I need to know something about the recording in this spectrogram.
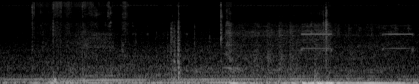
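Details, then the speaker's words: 2007 BMW X3 with rough idle, stalling and codes 2A82/2D06 (air-mass system/sensor), after replacing the mass airflow sensor: steady, even low idle with no hunting, only light clicks; normal idle. "Well, it's most definitely not fluctuating. I've changed the mass airflow and it seems to be steady."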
